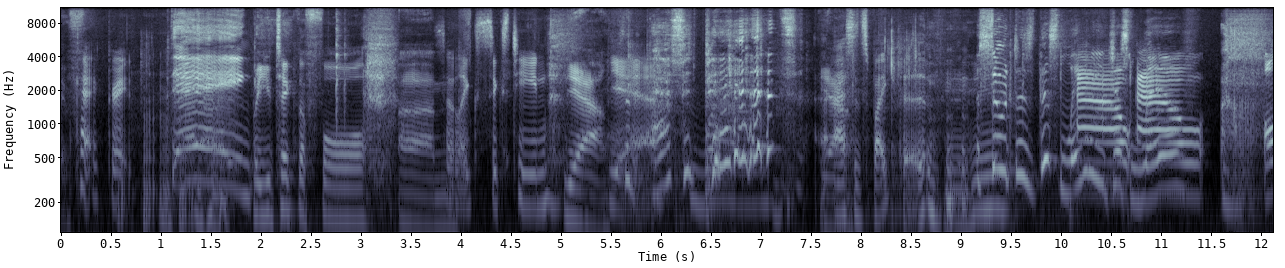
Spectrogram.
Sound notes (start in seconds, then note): 6.7 laughing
